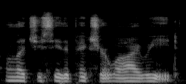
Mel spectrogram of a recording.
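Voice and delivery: ordinary delivery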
